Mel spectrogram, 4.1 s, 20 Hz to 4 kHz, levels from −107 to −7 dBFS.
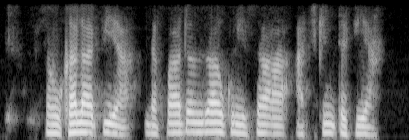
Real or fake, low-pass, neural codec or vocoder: fake; 3.6 kHz; vocoder, 22.05 kHz, 80 mel bands, WaveNeXt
